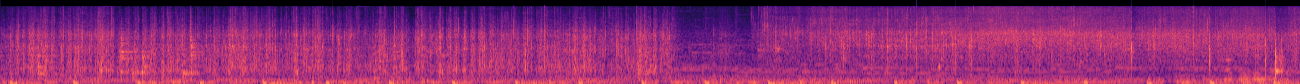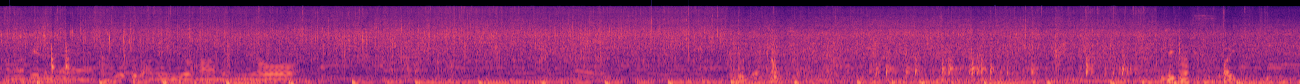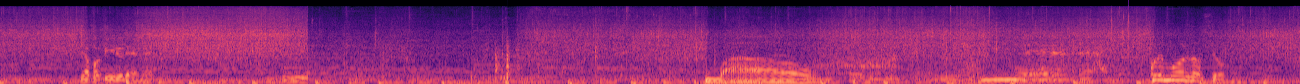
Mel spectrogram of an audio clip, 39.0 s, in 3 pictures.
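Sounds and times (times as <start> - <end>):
utensil stirring food: 0.0 - 6.8, 7.6 - 29.0
food sizzling on a griddle: 0.0 - 39.0.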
